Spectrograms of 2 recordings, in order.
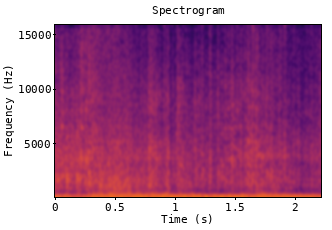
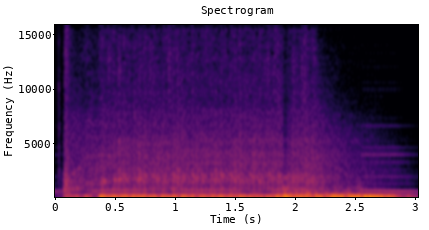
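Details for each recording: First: Porsche 964 flat-six, first start after a part was turned 180° and re-stabbed, no muffler, true dual exhaust: loud, even idle with a steady deep note and no misses or knocks; normal running. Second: Porsche 964 flat-six, first start attempt: rough uneven cranking with two exhaust pops and a brief low stumble that won't catch.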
